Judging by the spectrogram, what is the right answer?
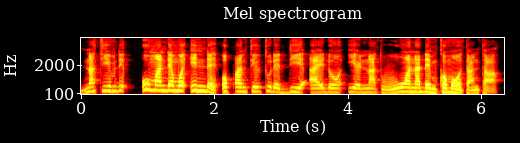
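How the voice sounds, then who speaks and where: A man in his thirties with a Jamaican accent speaks with a bright, forceful voice into a close studio mic. The sound is dry, and he talks with passion, often repeating words as he pushes his point as host. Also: a little high, normal speed, no echo. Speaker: talk show host. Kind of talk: heated casual discussion. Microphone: studio mic with headphones.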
